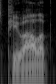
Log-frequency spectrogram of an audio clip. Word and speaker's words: Puyallup: So, Bentley says, my favorite thing when I worked in flooring was listening to people outside of Washington try to pronounce Puyallup.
